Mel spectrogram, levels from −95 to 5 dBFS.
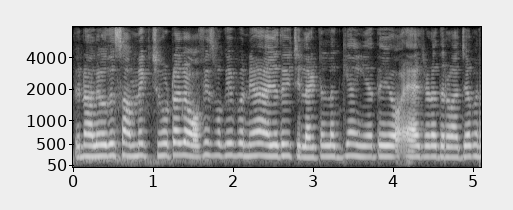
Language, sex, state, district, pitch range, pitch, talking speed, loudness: Punjabi, female, Punjab, Fazilka, 230-255 Hz, 240 Hz, 270 wpm, -15 LUFS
